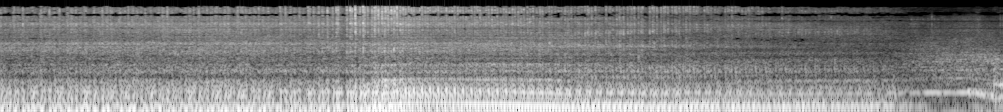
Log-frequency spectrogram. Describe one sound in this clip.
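A car engine rumbles loudly nearby, revs up and fades as the car pulls away.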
